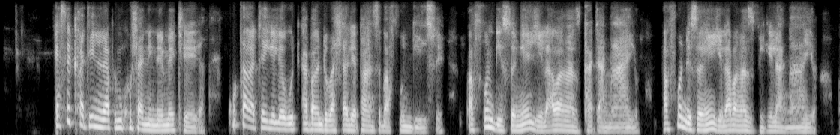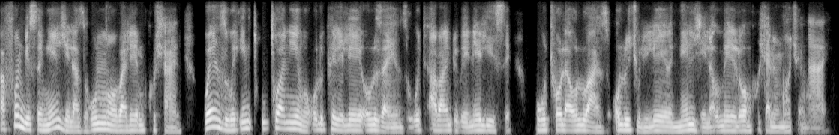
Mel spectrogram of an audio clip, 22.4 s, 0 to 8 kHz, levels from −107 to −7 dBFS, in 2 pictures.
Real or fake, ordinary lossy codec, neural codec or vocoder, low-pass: fake; Opus, 16 kbps; codec, 44.1 kHz, 3.4 kbps, Pupu-Codec; 7.2 kHz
